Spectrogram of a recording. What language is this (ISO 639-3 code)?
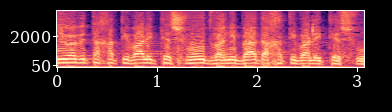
heb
